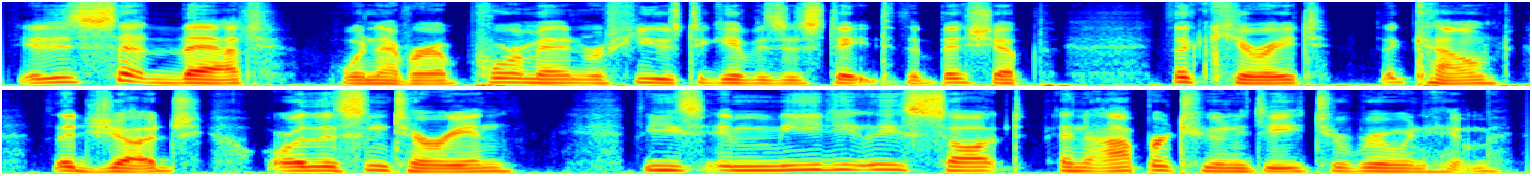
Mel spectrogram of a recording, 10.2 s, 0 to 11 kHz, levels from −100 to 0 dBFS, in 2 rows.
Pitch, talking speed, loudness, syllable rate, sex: 145 Hz, 195 wpm, -19 LUFS, 6.4 syllables/s, male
